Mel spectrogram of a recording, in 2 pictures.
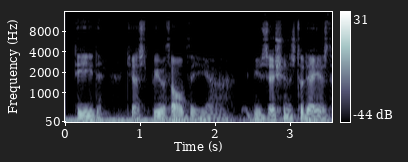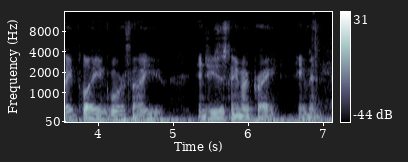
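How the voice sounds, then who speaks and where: A man speaks with a very deep, low pitch, vocal fry and lively intonation. He moves at a moderate pace over light background noise. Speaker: church member leading prayer. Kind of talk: prayer. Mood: calm, reverent prayer. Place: office. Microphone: studio mic.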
